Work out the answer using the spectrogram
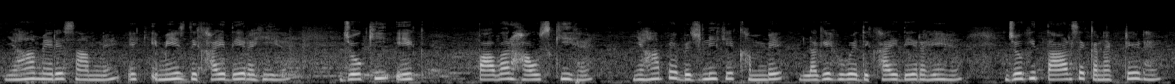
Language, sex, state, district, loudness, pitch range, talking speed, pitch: Hindi, female, Bihar, Gopalganj, -22 LUFS, 225-255 Hz, 160 wpm, 235 Hz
